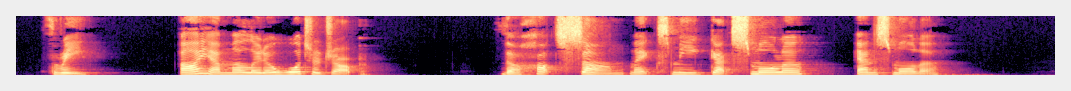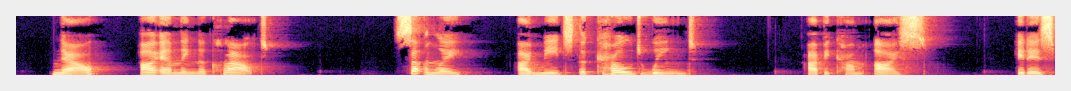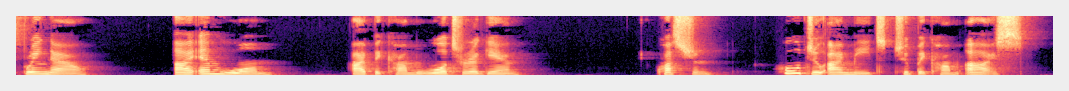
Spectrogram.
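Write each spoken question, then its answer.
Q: Who do I meet to become ice?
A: The cold wind.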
